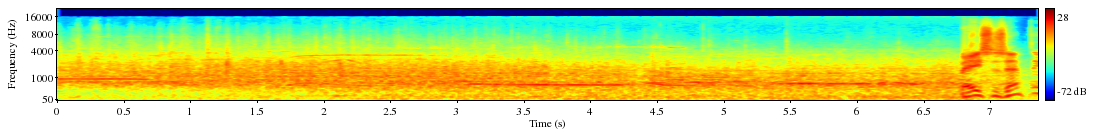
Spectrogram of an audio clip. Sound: crowd cheering

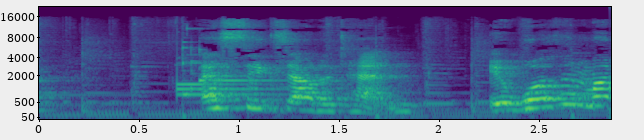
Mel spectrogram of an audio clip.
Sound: bell chiming

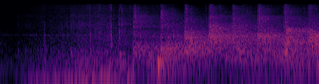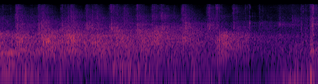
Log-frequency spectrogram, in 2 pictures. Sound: applause

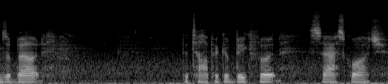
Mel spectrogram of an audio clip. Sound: none

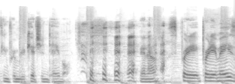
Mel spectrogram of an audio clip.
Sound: laughs

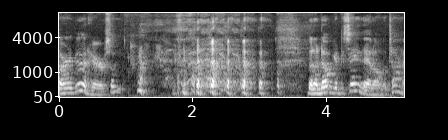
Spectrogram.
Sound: laughing

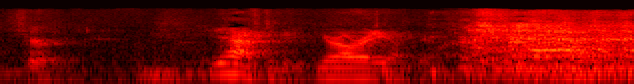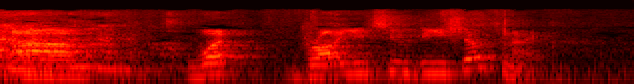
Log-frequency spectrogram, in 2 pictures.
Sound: audience laughing

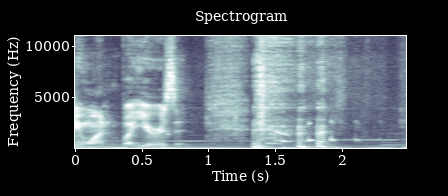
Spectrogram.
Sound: laughs

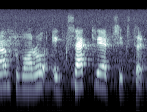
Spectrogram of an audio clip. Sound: Shri Mataji speaks in Hindi a few words

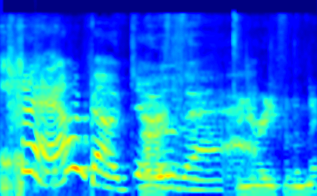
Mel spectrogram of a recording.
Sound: snort

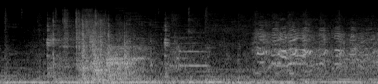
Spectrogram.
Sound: door creaks; audience laughs

